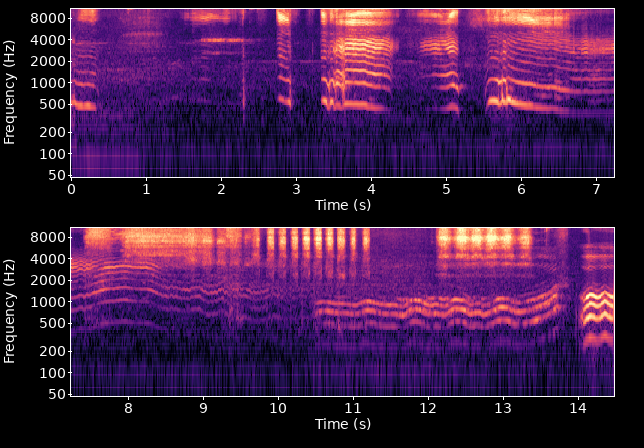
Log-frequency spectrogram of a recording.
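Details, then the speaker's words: Infant girl crying with rising, wavering wails and short gasps during an ear piercing, while adults soothe her nearby. "बापरे किती येतय किती येतय आम्हाला किती येतय"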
